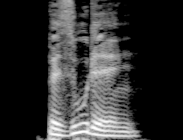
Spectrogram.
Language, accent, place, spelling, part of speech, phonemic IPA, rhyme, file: German, Germany, Berlin, besudeln, verb, /bəˈzuːdl̩n/, -uːdl̩n, De-besudeln.ogg
- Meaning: to sully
